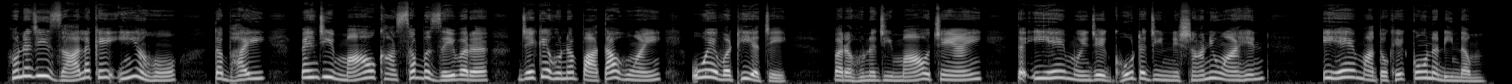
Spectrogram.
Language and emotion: Sindhi, neutral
